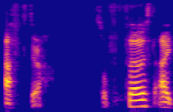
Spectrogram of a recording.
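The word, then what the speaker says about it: ∘: G after F so the round operator in the middle is pronounced after so first I call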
